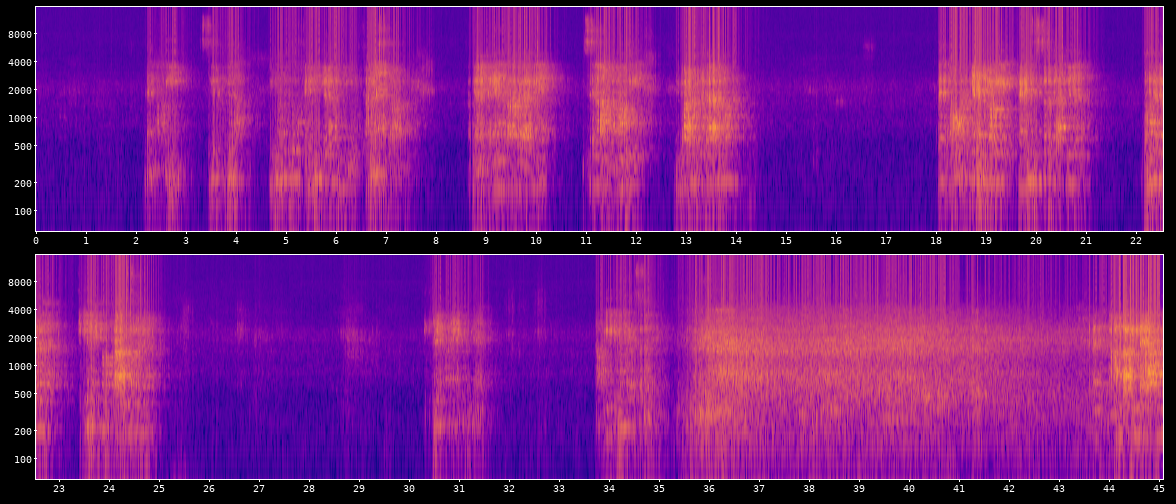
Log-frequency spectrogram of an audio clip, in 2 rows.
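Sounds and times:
man speaking over public address: 2.2 - 7.8, 8.6 - 14.4, 18.0 - 21.3, 22.1 - 25.2, 30.3 - 31.8, 33.8 - 36.9, 43.4 - 45.0
audience applauding: 33.9 - 45.0.

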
